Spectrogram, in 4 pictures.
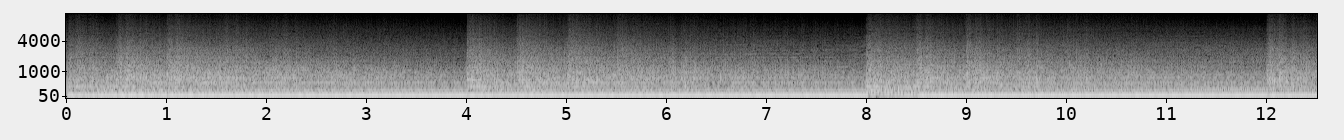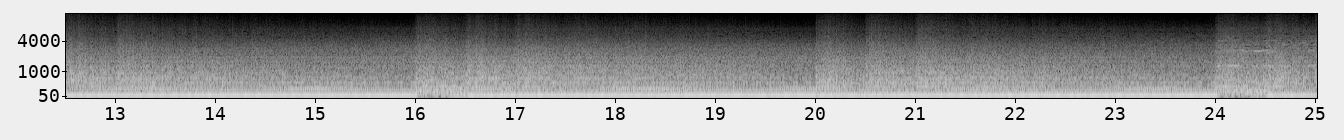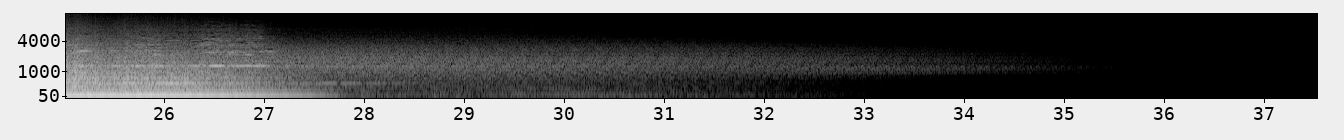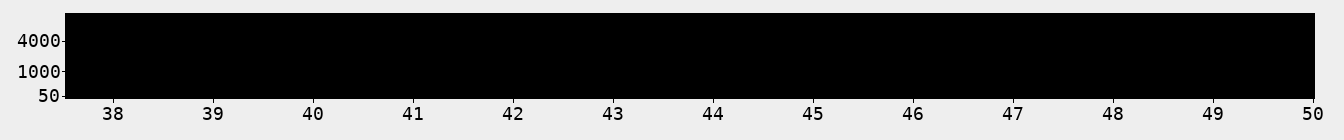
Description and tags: Space ambience: convoy, atmospheric, scary. Hard impact sounds, soft, dark tone. Recorded and mastered through audio software, no factory samples. Made as an experiment into sound design, here is the result. Recorded in Ireland.
space, sounds, industrial, ambient, convoy, heavy, metal, drone, impact, ambience, thriller, screech, wail, cry, dark, scary, hard, guitar, cinematic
